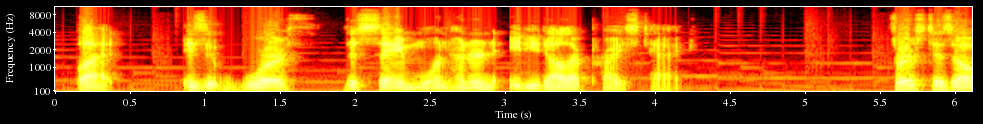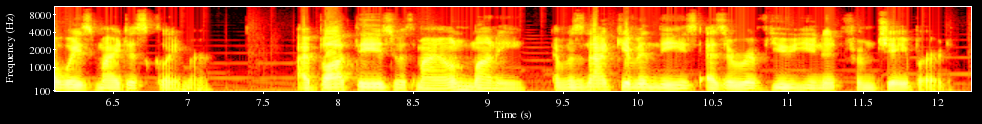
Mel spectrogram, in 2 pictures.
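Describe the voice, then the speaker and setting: Music plays behind a man who speaks at a moderate pace, his fairly low voice held to fairly even intonation. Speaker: tech reviewer. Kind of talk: product review talk to camera.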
